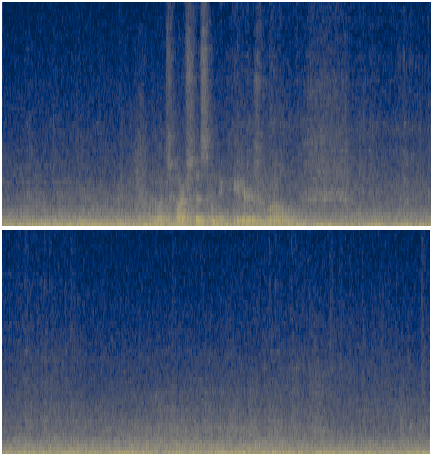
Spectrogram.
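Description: An elevator hums steadily as it rides up.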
